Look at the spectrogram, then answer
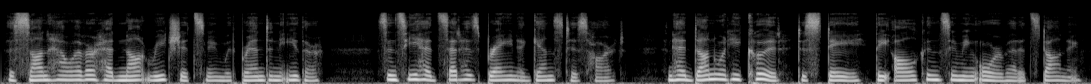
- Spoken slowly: No, average, 190 wpm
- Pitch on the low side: No, high, 195 Hz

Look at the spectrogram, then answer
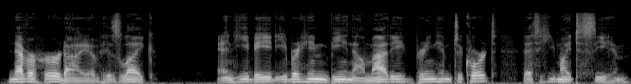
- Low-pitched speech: Yes, low, 110 Hz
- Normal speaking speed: No, fast, 210 wpm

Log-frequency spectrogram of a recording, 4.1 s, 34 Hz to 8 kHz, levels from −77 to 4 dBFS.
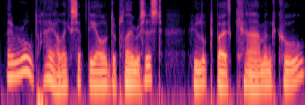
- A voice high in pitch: No, low, 115 Hz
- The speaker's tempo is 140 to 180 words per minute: No, fast, 205 wpm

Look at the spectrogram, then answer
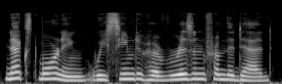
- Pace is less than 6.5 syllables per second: Yes, 4.8 syllables/s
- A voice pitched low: No, high, 220 Hz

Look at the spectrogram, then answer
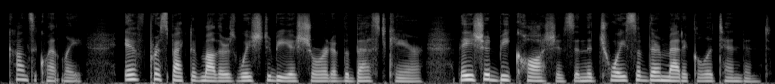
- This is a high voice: No, medium, 170 Hz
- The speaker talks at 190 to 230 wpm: No, average, 180 wpm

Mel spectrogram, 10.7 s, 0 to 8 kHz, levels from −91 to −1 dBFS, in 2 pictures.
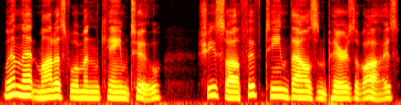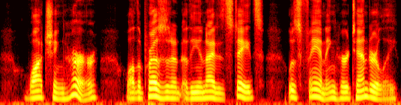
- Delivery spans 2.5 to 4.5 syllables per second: Yes, 4.4 syllables/s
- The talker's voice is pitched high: No, medium, 140 Hz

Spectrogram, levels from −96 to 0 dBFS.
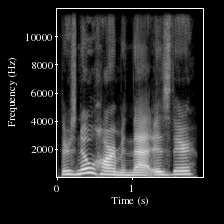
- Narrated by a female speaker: Yes, female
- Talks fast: Yes, fast, 215 wpm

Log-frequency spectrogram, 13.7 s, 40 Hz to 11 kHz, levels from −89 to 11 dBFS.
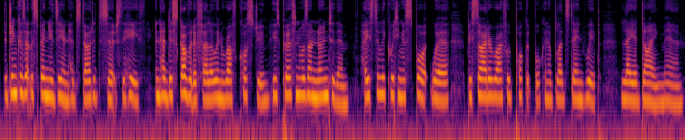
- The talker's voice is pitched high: Yes, high, 215 Hz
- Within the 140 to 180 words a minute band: No, average, 195 wpm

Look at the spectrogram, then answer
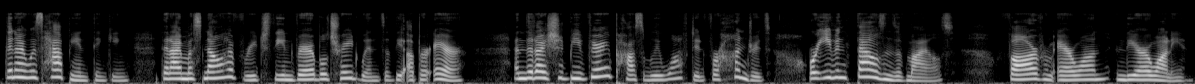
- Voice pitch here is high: Yes, high, 235 Hz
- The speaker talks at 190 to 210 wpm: Yes, fast, 205 wpm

